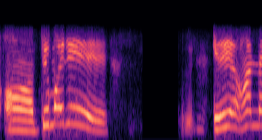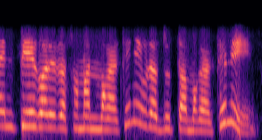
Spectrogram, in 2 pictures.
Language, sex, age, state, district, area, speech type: Nepali, female, 30-45, West Bengal, Jalpaiguri, rural, conversation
